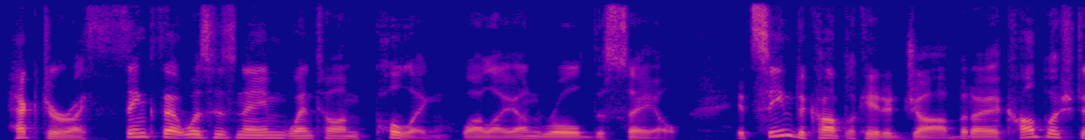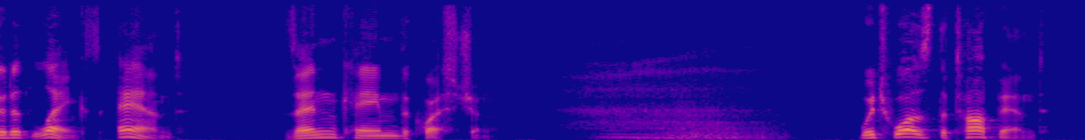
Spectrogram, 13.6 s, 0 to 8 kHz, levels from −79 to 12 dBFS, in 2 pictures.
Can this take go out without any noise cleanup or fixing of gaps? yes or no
no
